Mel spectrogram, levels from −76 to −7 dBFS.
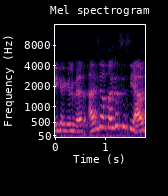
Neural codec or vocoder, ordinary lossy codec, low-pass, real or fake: none; Opus, 16 kbps; 14.4 kHz; real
